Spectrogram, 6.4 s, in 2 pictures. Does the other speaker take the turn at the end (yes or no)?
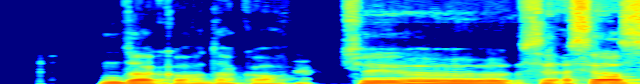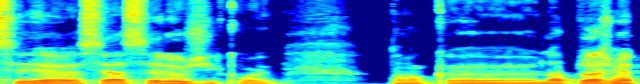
no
